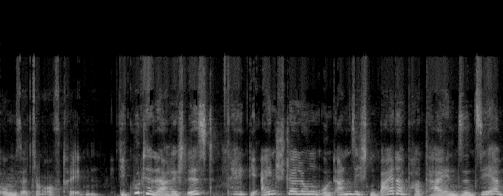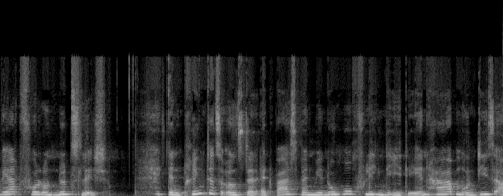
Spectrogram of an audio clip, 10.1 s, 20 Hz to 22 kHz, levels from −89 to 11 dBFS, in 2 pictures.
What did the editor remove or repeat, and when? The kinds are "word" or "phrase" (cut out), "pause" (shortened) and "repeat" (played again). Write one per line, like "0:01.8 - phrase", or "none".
0:01.1 - pause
